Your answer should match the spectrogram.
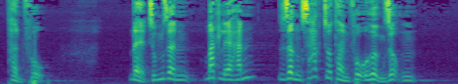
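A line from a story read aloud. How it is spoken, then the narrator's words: Woman shouting. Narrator (Vietnamese): người phụ nữ kia quát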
